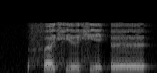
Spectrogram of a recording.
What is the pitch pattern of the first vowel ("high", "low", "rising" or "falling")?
low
